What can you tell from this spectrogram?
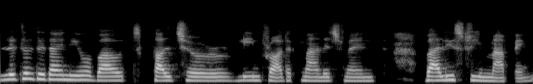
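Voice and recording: A woman's fairly low, slightly mellow voice at a moderate pace, with fairly even intonation and a dry, close sound with no echo.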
